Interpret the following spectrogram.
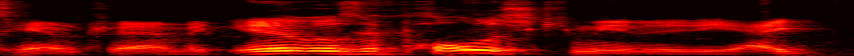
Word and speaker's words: Hamtramck: Yes, and by the way, it's Hamtramck. That's how it's pronounced. Have I pronounced it wrong in the past? I forget the way you were saying it, but it wasn't correct. It is Hamtramck.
